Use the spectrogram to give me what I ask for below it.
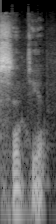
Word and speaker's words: sentient: I always thought it was sentient. – Just think S-E-N-S-H-E-N-T. Sentient.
